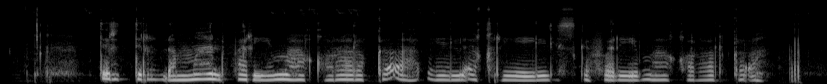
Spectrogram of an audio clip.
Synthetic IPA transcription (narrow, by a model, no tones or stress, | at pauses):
tiɾtiɾɗamanfaɾimaaqoɾalkaʔaelaaqɾjajliskafaɾimahaqoɾalkaʔa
